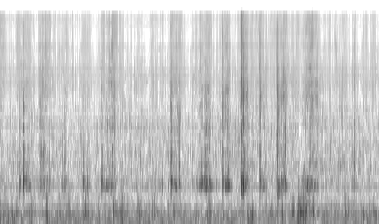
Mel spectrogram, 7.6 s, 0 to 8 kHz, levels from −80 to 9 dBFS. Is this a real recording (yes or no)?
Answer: no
